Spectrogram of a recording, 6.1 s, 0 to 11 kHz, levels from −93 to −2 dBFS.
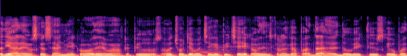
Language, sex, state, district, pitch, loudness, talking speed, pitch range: Hindi, male, Odisha, Khordha, 95 Hz, -18 LUFS, 265 wpm, 95-100 Hz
